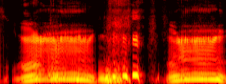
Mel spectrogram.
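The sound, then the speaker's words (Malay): A voice imitates a rhino with two long, low, groaning calls, each held for about a second, separated by a shorter rough, noisy burst. “Rhino? Wah, aku tak tahu Rhino punya gitu.”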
